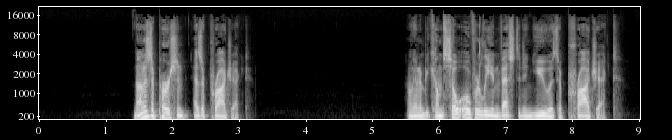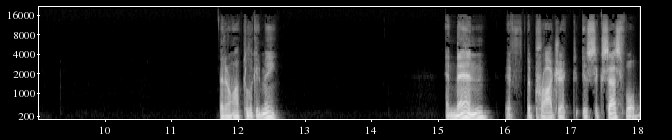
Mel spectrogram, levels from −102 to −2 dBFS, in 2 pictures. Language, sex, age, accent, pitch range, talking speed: English, male, 50-69, American, 100-140 Hz, 115 wpm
